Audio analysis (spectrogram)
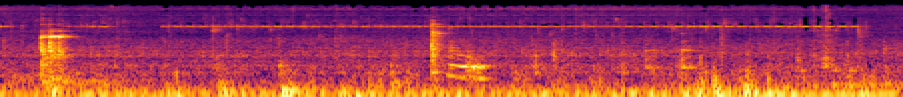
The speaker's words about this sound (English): Okay. And that beeping is pasta being done.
